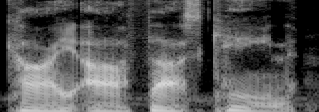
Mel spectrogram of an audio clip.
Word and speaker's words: Ciaphas Cain: shiaas Kain pronounced Kai AAS Kain was a commissar of the officio profectus who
